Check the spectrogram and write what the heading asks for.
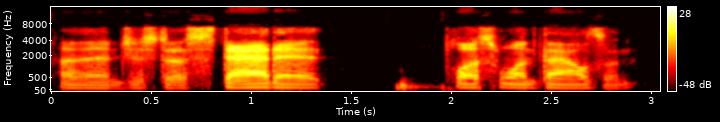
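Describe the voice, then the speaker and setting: A man's voice: fairly low pitch, little pitch movement, a little slow, gravelly, sharp tone, no room sound. A man co-hosting a trading card game podcast, telling stories in casual chat and laughing at his own mishaps. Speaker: podcast co-host. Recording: muffled lo-fi audio.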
